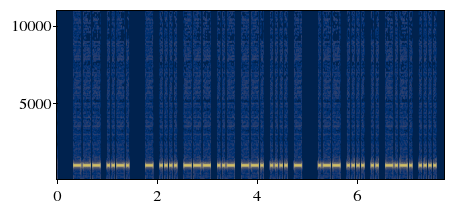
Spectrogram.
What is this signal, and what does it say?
Morse code, heard as a keyed tone, about 25 wpm, 1000 Hz. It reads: OF THOUGHT WHICH
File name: qotdfiles / 25wpm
